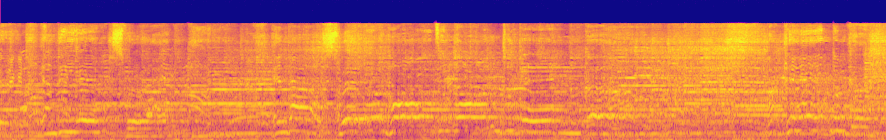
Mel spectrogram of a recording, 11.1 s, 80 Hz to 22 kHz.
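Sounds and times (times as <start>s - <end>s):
woman singing long held notes: 0.0s - 8.2s, 9.6s - 11.0s
live pop band: 0.0s - 11.0s
steady bass line: 0.0s - 11.0s.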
